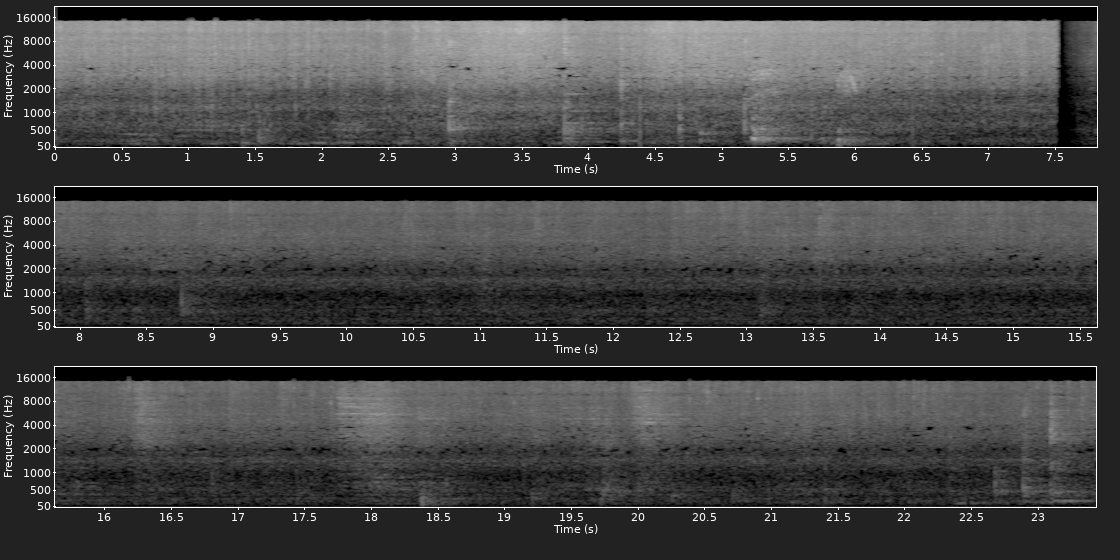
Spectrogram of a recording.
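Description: Chopped onions, tomatoes and green chillies sizzling loudly in a steel kadai as they are stirred with a steel ladle. About seven seconds in the sound cuts off abruptly to a much quieter stretch with a few light knocks.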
